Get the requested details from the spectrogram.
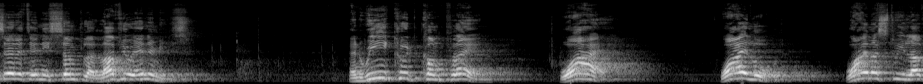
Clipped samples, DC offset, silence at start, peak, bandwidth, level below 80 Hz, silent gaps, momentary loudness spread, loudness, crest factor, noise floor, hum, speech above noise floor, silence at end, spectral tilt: under 0.1%; under 0.1%; 0 s; 0 dBFS; 18.5 kHz; -72 dBFS; none; 16 LU; -15 LUFS; 16 dB; -60 dBFS; none; 46 dB; 0 s; -4.5 dB/octave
